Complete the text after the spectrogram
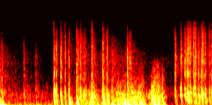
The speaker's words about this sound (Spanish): Y atención a este sonido. Un castillo de fuegos artificiales pudo anoche acabar en tragedia en Teulada.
